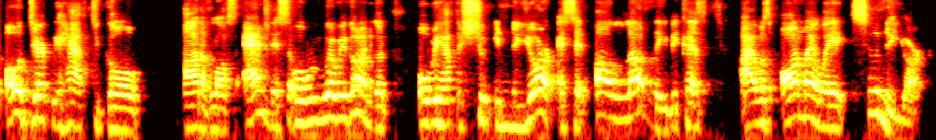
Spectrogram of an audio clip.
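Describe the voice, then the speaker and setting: A middle-aged or older man from Hawaii telling stories as an interview guest, expressive and given to repeating words for emphasis. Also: a little high. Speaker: interview guest, performer and producer. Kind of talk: casual interview storytelling.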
